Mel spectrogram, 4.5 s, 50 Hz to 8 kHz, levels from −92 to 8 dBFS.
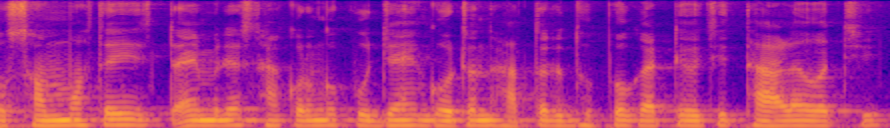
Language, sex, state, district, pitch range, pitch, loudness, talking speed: Odia, male, Odisha, Nuapada, 115-120 Hz, 120 Hz, -18 LUFS, 175 wpm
